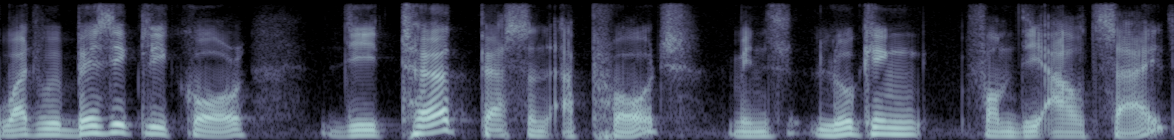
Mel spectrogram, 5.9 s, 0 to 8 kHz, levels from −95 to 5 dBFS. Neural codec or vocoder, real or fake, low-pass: none; real; 7.2 kHz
